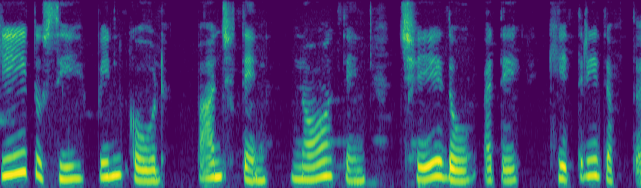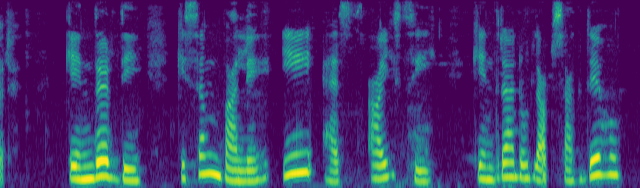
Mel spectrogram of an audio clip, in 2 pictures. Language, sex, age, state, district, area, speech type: Punjabi, female, 18-30, Punjab, Hoshiarpur, rural, read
